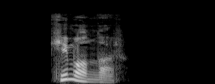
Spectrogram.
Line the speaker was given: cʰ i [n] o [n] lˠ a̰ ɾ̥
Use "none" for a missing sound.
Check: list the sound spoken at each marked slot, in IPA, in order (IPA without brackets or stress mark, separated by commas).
m, n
